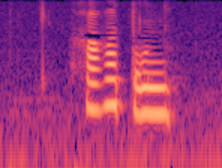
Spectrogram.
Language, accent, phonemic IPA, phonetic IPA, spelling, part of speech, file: Armenian, Eastern Armenian, /χɑʁɑˈtun/, [χɑʁɑtún], խաղատուն, noun, Hy-խաղատուն.ogg
- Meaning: casino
